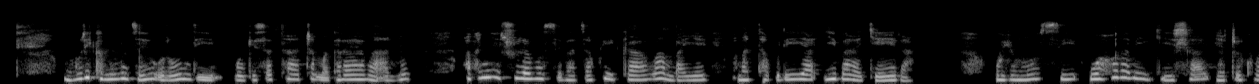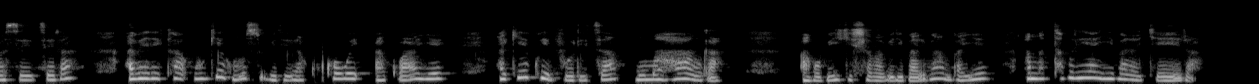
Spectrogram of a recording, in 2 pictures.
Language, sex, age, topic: Rundi, female, 25-35, education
